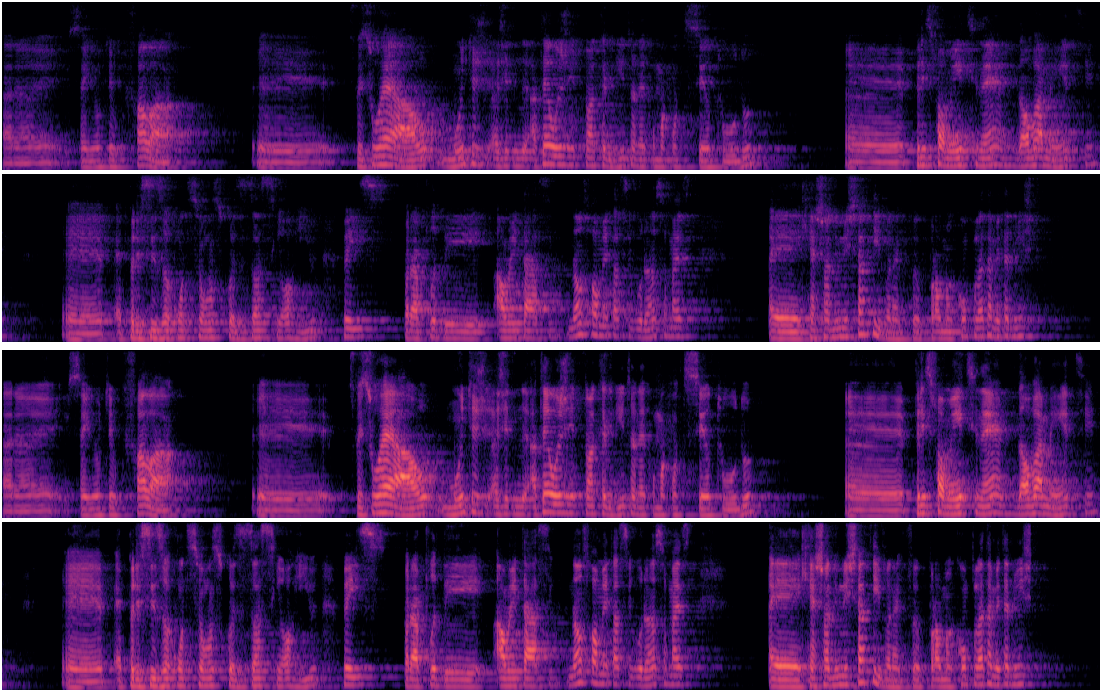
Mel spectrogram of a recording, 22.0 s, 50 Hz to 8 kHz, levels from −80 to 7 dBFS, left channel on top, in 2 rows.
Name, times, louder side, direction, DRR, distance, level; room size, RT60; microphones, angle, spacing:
voice 1, 0.0-1.8 2.5-7.5 8.4-11.0 11.6-17.8 18.6-21.3, right 4 dB, 70° right, 1.5 m, -30 dB
26.0 x 14.0 x 9.8 m
head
